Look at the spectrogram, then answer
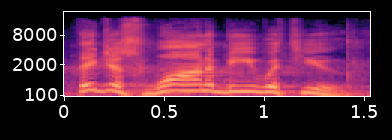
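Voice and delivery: ordinary delivery

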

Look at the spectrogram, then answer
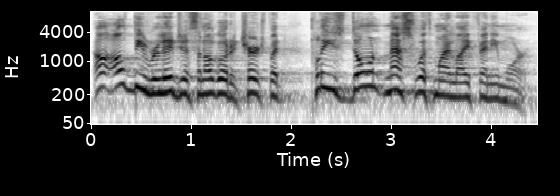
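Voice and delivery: preacher replaying his rant at God, heated; little rant. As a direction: vent it like a hurt man fed up. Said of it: "let me have my little rant".

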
